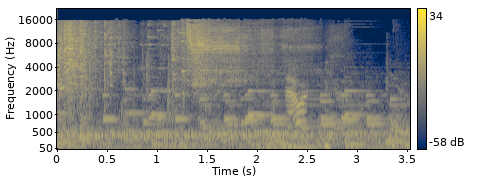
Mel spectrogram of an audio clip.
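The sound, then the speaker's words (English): A frozen creature falls over and shatters like ice with a bright, brittle crash and scattered tinkling fragments, set against a dense, busy wash of other sounds and a faint voice in the background. “It freezes and falls over and shatters.”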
